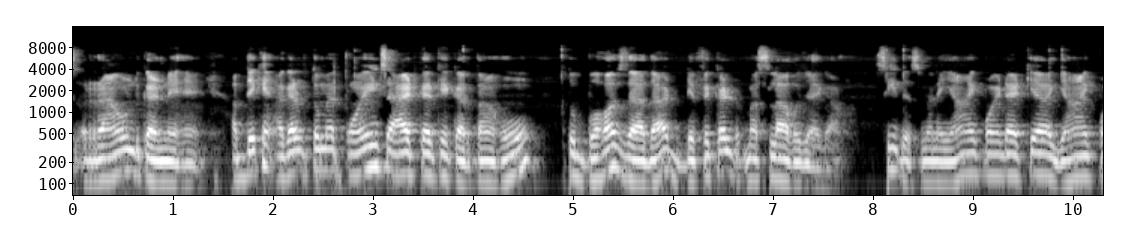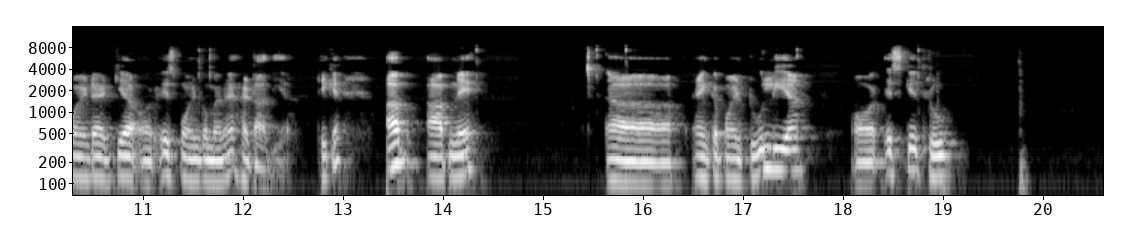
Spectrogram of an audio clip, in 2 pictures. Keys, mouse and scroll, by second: 1.2 scroll up 2, 1.8-2.4 alt+scroll up 2, 2.4 alt+scroll up 1, 2.6 space, 2.8 click, 3.1 space, 3.8-8.1 drag, 14.3-18.9 drag.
